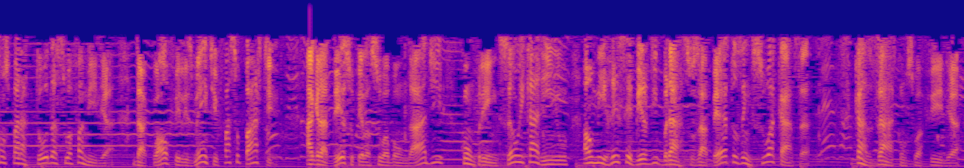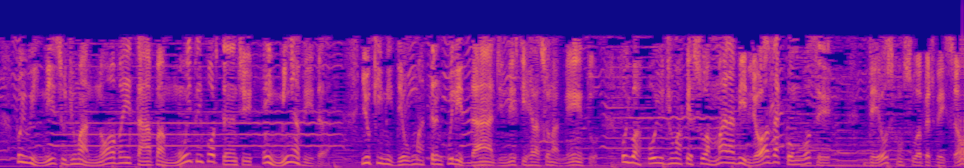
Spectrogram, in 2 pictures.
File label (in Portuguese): Sogra Masculino, Telemensagens Dia das Mães; Telemensagens 2017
